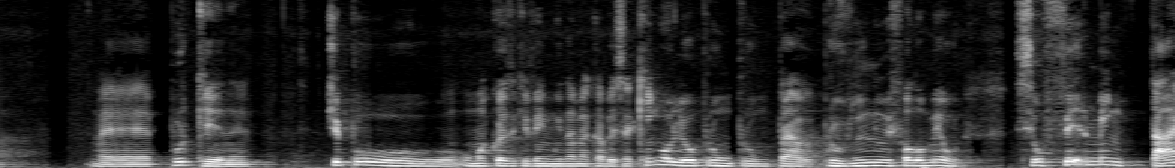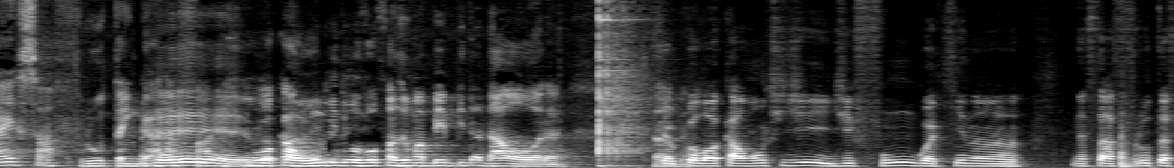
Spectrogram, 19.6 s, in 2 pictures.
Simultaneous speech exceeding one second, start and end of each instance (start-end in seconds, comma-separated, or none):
11.3-12.7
